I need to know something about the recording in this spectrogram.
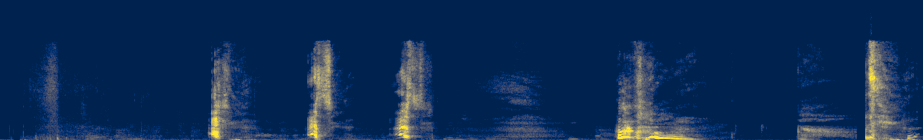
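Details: Rapid sneezing from a compilation: about six sharp sneezes in close succession, with brief gasps and a voiced exclamation between. The sneezer says the urge to sneeze is strong and she hates it right now.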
